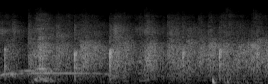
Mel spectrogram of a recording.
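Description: A crowd at Devoted, a Christian festival, applauds steadily, a dense wash of many hands clapping at once with a few sharper claps standing out, holding at an even level throughout.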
